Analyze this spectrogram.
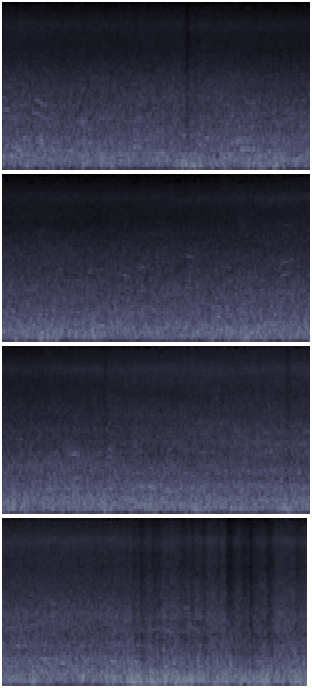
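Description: River water rushing over the stepped weir of the Khaju Bridge, an even, continuous roar of churning white water that grows a little louder near the end.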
